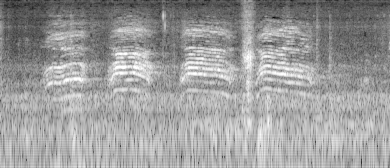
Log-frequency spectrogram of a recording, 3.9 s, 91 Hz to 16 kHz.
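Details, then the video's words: Crows calling during a storm, birds unable to stay in a tree; four harsh, drawn-out caws roughly every 0.7 seconds over a rumbling wind and rain background. "কাক পাখি সব ডাকতেছে। আমার কেমন যেন ভয়ই লাগতেছে।"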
